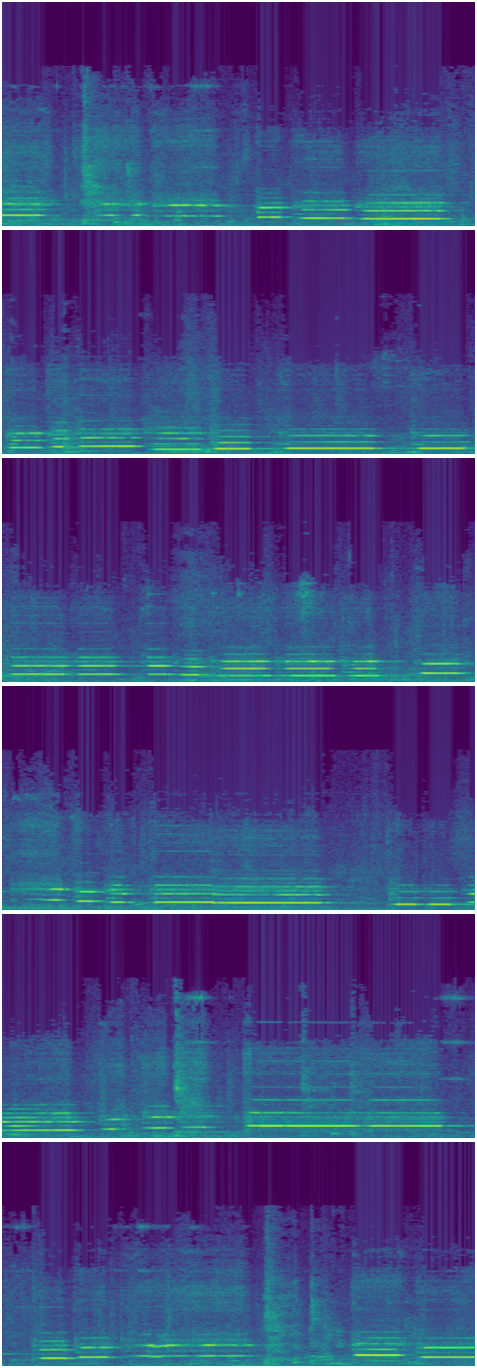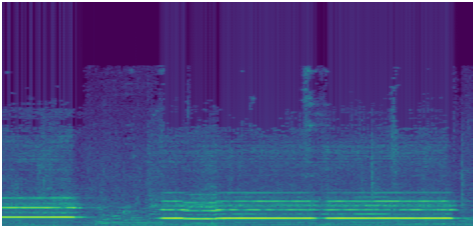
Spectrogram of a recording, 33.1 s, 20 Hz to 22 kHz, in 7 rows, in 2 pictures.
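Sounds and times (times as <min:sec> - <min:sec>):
solo flute playing slow melody: 0:00.0 - 0:26.3, 0:27.1 - 0:33.0.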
